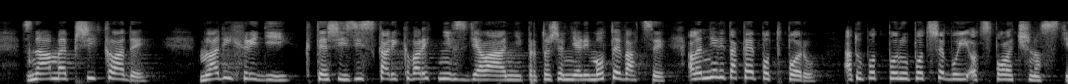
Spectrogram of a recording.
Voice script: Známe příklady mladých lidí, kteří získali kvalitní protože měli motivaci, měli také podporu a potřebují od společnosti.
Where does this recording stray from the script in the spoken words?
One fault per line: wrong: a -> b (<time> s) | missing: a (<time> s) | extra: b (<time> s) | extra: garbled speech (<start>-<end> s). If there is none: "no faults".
extra: vzdělání (4.5 s)
extra: ale (6.9 s)
extra: tu podporu (8.5 s)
